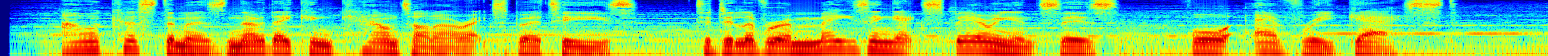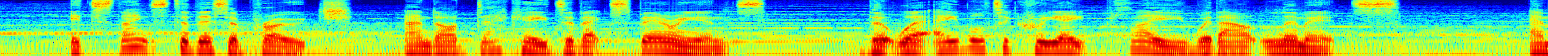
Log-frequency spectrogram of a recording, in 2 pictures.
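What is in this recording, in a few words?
corporate narration, Male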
